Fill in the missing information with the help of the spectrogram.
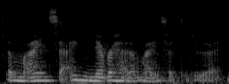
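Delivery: ordinary delivery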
